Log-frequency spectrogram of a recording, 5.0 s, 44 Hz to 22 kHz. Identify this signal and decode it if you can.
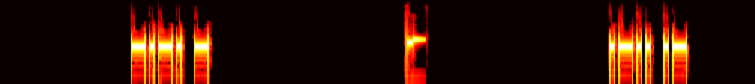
Morse code, heard as a keyed tone, about 39 wpm, 700 Hz. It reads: CT LA
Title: US States 40wpm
